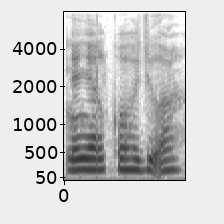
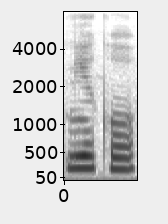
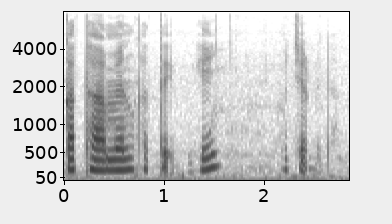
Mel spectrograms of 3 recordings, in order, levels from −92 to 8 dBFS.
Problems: background sounds at intervals, continuous background conversations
